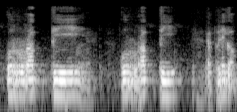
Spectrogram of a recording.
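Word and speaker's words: قُلْ رَبِّ: Contoh lam bertemu ra, Qul Rabbi, gak boleh bacanya gitu, gak boleh. Akan tapi bacanya Qur Rabbi, Qur Rabbi.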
